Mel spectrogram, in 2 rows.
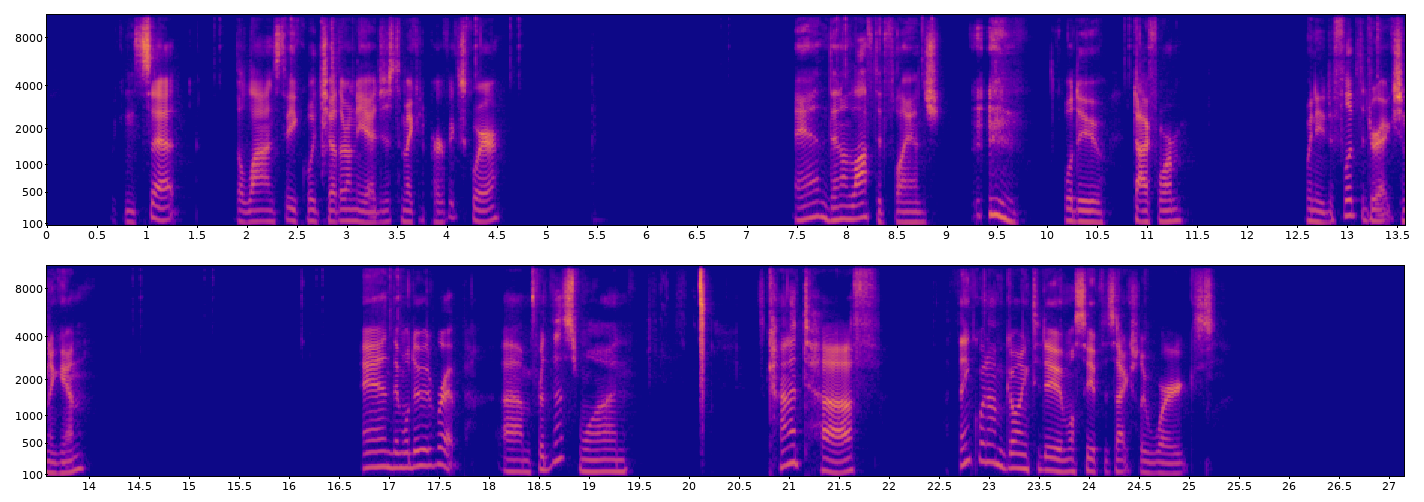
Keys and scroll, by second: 2.8 Escape.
